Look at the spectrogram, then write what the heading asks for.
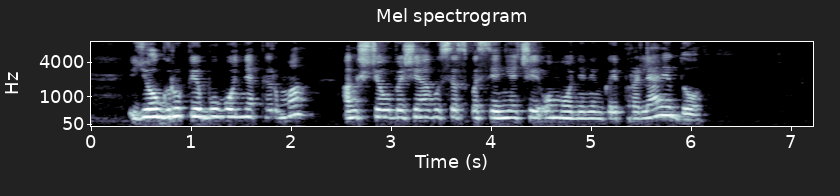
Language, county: Lithuanian, Alytus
